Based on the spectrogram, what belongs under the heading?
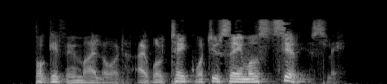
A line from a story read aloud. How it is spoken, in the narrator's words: muttered Locke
